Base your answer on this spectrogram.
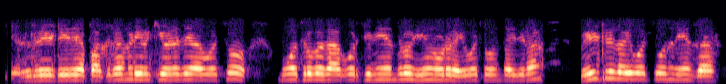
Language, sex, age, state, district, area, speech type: Kannada, male, 60+, Karnataka, Mysore, rural, conversation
